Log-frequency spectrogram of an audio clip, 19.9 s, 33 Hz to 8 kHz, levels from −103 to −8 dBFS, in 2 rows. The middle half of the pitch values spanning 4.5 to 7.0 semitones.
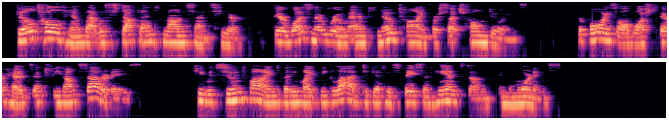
No: average, 3.9 semitones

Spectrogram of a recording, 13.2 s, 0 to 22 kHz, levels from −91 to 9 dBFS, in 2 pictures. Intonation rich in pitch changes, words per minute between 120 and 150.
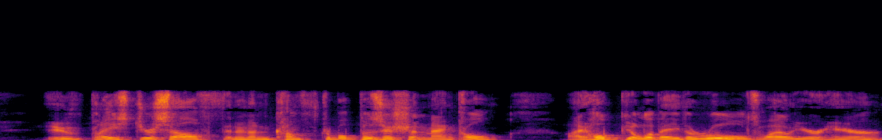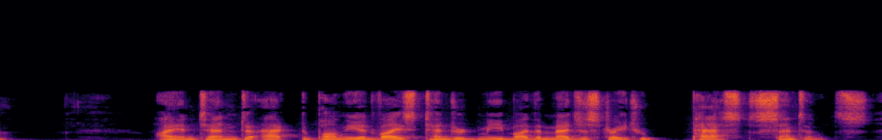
Yes: wide, 5.7 semitones; average, 145 wpm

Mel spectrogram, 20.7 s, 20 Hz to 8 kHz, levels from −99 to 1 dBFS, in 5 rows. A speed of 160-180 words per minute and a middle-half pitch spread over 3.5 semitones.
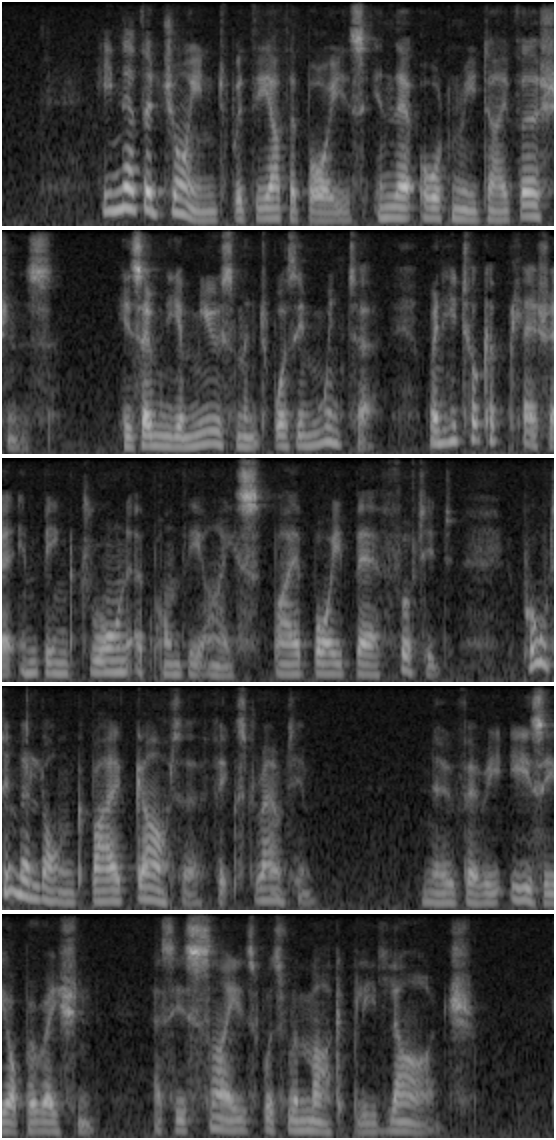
No: average, 150 wpm; average, 4.1 semitones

